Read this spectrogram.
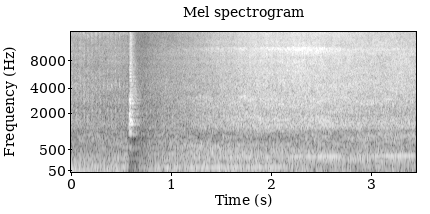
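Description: A large bus roars past close by.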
